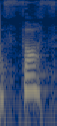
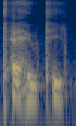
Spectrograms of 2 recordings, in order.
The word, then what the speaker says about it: Thoth: hey Bill, does that mean we're the Thoth Patrol? No. Because as I've stated 100 times before, it's pronounced Tehuti.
